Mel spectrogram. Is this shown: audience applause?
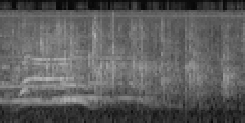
yes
